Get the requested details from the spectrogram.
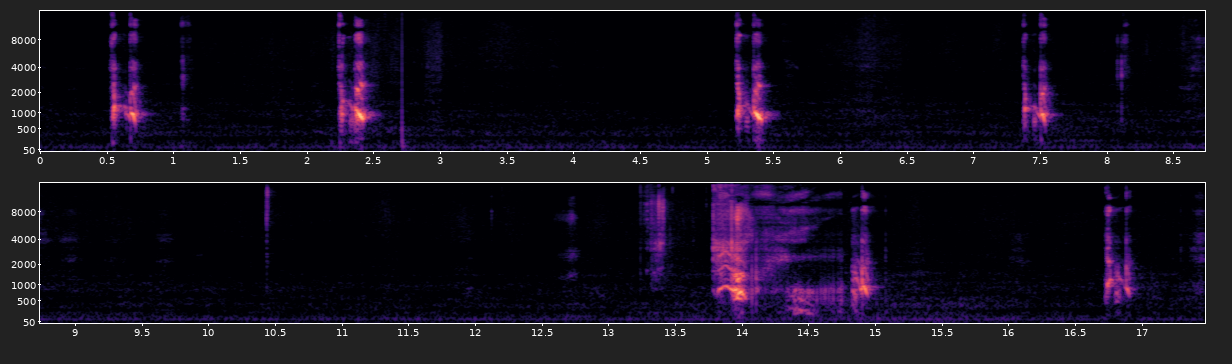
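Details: A one-month-old baby girl has short, sharp hiccups every couple of seconds after breastfeeding while fighting drowsiness, with a brief fussy sound near the end; ordinary newborn hiccups.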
